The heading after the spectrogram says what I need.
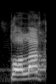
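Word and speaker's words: طلاق: ও বাবা, তালাক নয় শব্দটা, শব্দটা হবে তলাক।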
